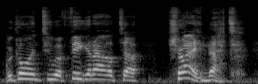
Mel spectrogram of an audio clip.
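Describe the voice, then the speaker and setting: A high-pitched, slightly rough and somewhat bright voice belongs to a livestream host chatting loosely as he crafts, speaking at normal speed. He hams it up with a wobbly fake Italian accent, staying playful and theatrical and tossing in mock-Italian exclamations.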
